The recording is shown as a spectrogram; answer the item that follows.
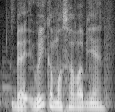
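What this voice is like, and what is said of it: Norman French accent. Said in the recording (French): “l'accent normand... Ah bah j'ai l'accent normand... Ça, c'est l'accent normand, ça ?”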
